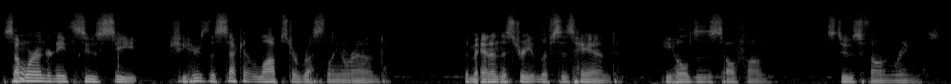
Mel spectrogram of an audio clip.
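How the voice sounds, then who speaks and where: Low-voiced man narrating a screenplay. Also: normal speed, darkish tone, a little hiss or hum. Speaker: narrator of a screenplay table read. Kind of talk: scripted narration, reading scene directions.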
